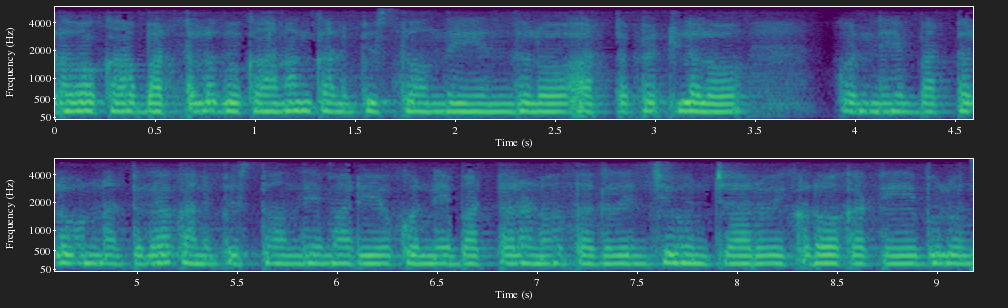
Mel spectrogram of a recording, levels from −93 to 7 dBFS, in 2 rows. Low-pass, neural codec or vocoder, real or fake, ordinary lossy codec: 5.4 kHz; vocoder, 24 kHz, 100 mel bands, Vocos; fake; AAC, 24 kbps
